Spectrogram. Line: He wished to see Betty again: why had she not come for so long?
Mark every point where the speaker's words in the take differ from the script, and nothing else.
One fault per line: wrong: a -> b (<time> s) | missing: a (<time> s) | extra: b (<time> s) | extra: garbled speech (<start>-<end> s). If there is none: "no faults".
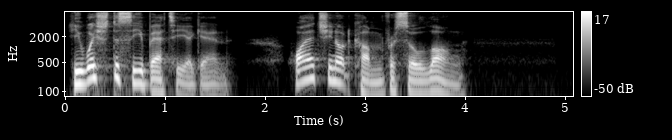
no faults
